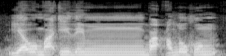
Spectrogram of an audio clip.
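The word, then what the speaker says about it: يومئذ بعضهم: ഇൻ എന്ന നൂനിൻ്റെ ശബ്ദത്തെ എന്ന പിന്നെ മീമിൻ്റെ ശബ്ദമാക്കി മാറ്റണം. അപ്പോൾ ഓതേണ്ടത് യൗമ ഇദിൻ ബഅളുഹും, യൗമ ഇദിൻ ബഅളുഹും.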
